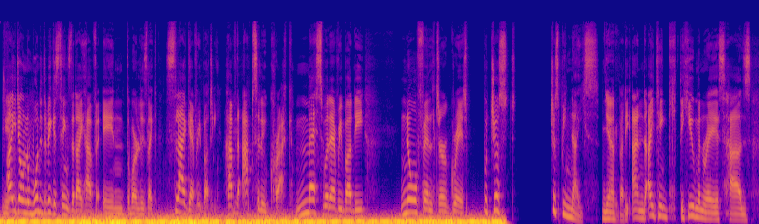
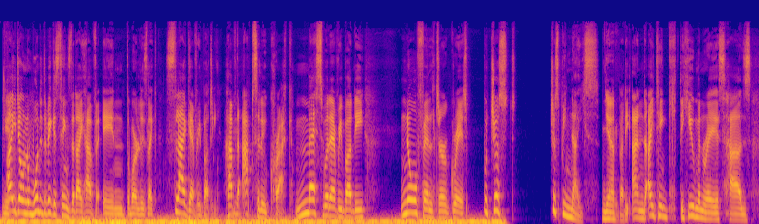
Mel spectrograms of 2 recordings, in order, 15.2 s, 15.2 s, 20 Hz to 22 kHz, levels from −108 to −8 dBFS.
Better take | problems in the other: second | low rumble; loud; until 10 s; 5 dB below the speech; faint in the second

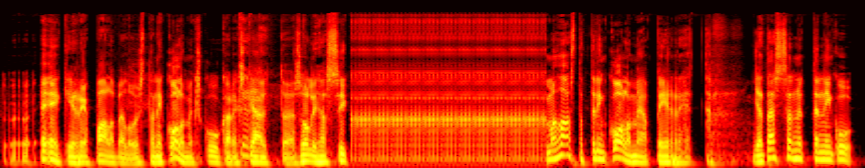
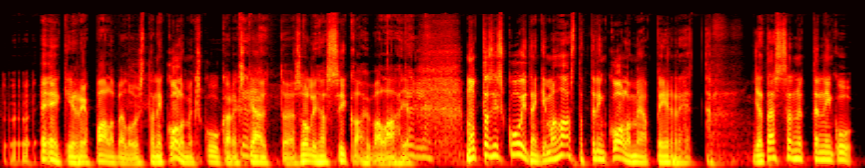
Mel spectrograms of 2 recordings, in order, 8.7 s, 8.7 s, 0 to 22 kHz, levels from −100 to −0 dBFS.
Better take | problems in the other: second | audio freezing; at 3.5 s for 2 s

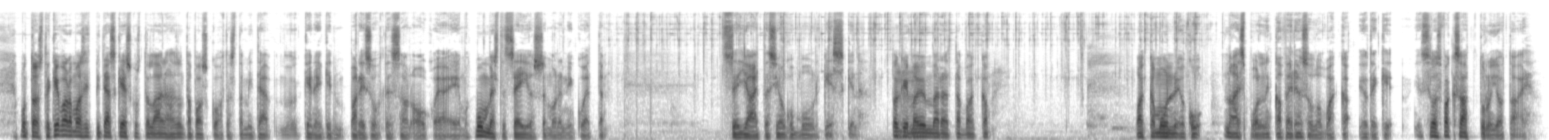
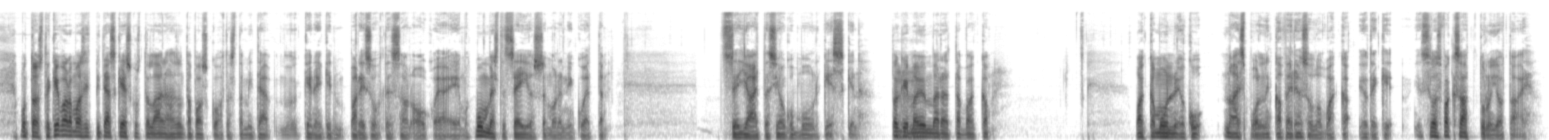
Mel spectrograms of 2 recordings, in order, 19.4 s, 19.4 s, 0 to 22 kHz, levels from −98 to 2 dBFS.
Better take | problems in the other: second | jangling keys; faint; from 7.5 to 15 s; peak 10 dB below the speech

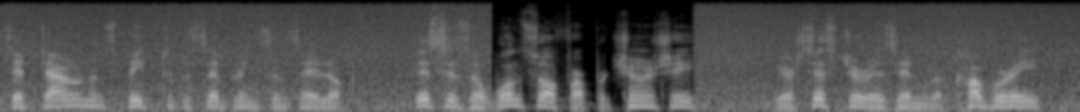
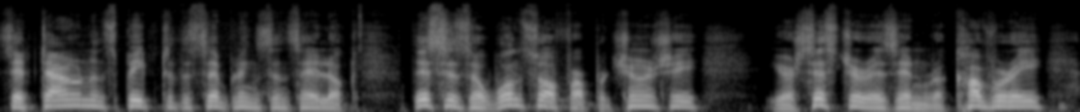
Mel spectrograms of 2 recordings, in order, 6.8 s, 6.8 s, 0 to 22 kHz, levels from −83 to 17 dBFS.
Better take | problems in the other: second | hiss; loud; until 3 s and from 4.5 s on; 9 dB below the speech

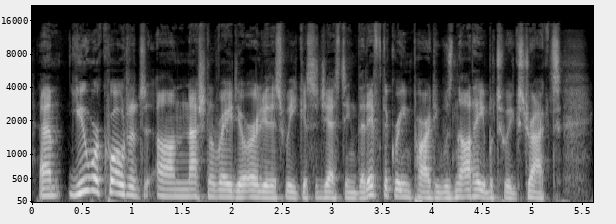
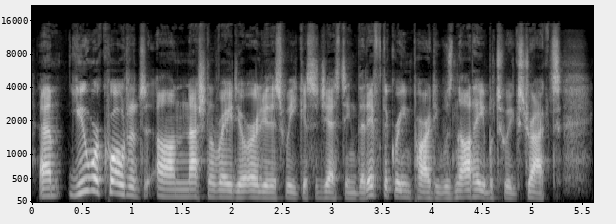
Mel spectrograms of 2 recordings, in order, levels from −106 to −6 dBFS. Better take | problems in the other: first | thin; very; fading below 550 Hz

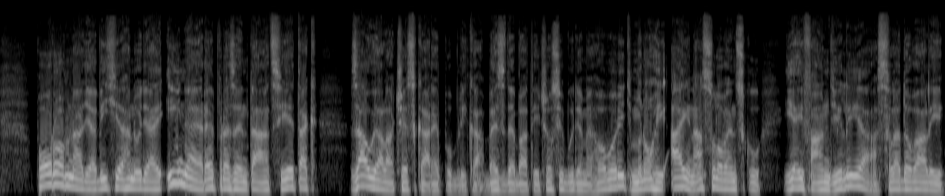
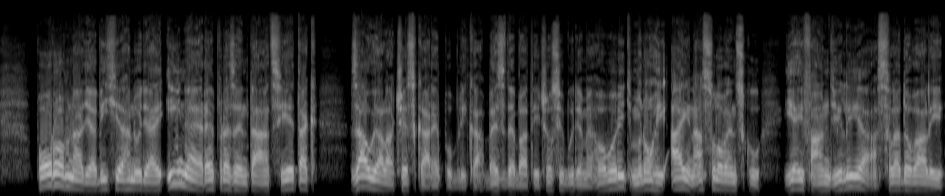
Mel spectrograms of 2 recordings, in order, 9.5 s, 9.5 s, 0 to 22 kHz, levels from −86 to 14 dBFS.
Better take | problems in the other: first | thin; somewhat; fading below 300 Hz

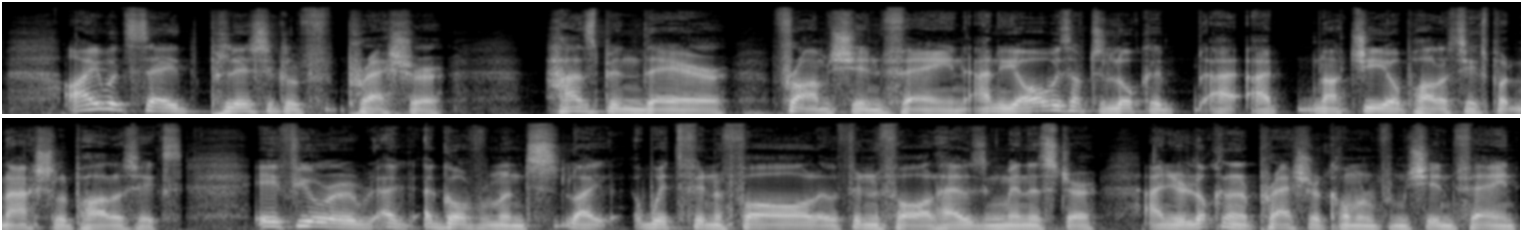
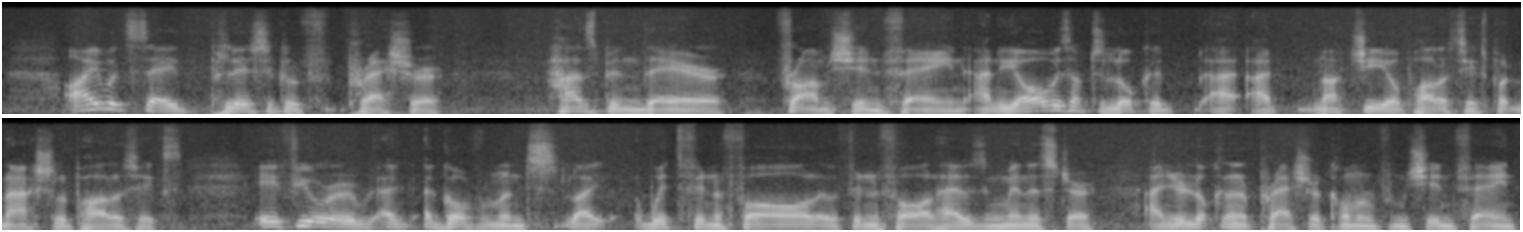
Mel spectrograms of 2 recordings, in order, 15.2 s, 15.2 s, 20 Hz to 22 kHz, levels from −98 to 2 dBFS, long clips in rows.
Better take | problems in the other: first | hiss; faint; throughout; 20 dB below the speech

